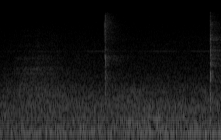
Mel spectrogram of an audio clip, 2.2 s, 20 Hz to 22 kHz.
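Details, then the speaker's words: Bosch automotive relay on the bench with terminals 86 and 85 energized: two sharp, crisp clicks about a second apart as the contacts close cleanly; relay working normally. "so again i have 86 and 85 hooked up and when i touch it you will see right down here in that little window you're going to see the contacts touch and that will be telling the big electrical signal to happen"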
